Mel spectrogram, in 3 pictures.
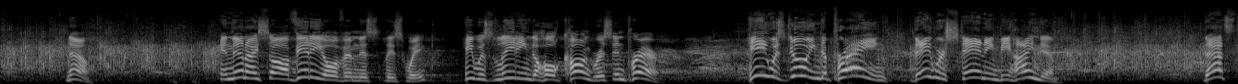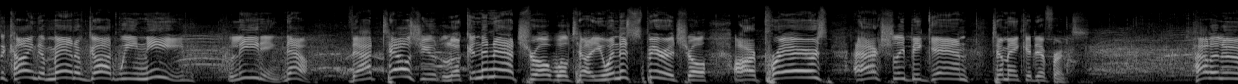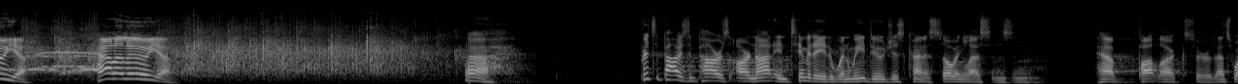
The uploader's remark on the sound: Recorded live at Capital Church in Meridian, Idaho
